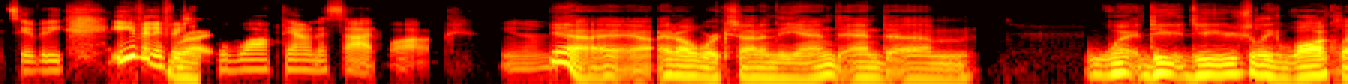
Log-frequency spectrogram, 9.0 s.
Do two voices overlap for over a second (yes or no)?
no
